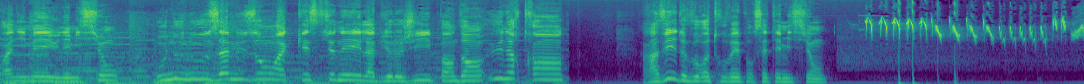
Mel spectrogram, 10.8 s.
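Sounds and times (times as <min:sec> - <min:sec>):
speech: 0:00.0 - 0:05.7, 0:06.4 - 0:08.4
chaffinch singing: 0:08.4 - 0:10.8.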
